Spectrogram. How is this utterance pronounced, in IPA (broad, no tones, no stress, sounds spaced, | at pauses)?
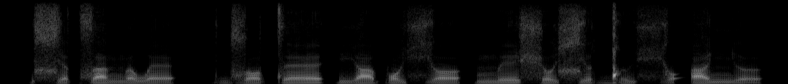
ɕ a t͡s a n ʌ w ɛ | d͡z ɔ t ɛ | j a p ɔ ç ʌ | m e ʃ ɔ ɕ ə ɡ͡ǃ ɵ ç ɔ ʔ a ɲ ə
